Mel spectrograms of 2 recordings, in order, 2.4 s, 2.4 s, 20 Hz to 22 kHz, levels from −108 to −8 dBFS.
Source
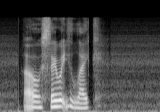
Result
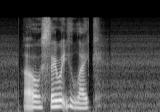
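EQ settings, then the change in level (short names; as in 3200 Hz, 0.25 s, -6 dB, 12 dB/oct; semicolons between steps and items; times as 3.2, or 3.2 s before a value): HPF 170 Hz 6 dB/oct; 0.0 dB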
